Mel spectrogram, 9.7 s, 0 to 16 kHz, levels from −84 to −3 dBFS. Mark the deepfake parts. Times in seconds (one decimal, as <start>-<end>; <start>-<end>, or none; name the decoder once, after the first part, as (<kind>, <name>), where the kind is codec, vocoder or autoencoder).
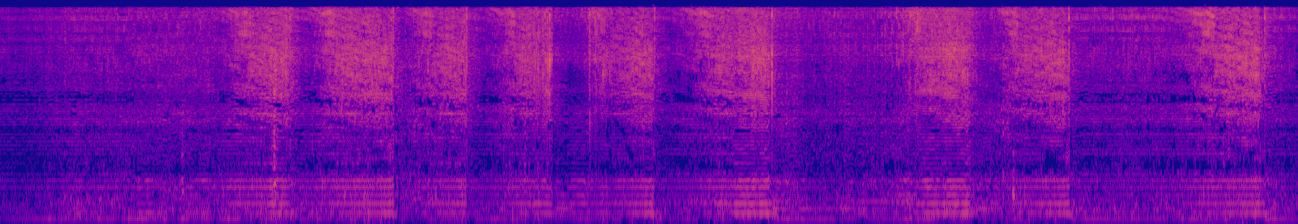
1.0-1.6 (codec, SNAC); 4.0-4.6; 5.5-7.5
